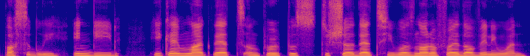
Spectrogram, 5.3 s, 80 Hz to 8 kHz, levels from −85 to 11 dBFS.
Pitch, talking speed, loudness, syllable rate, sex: 200 Hz, 190 wpm, -18 LUFS, 5.1 syllables/s, female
